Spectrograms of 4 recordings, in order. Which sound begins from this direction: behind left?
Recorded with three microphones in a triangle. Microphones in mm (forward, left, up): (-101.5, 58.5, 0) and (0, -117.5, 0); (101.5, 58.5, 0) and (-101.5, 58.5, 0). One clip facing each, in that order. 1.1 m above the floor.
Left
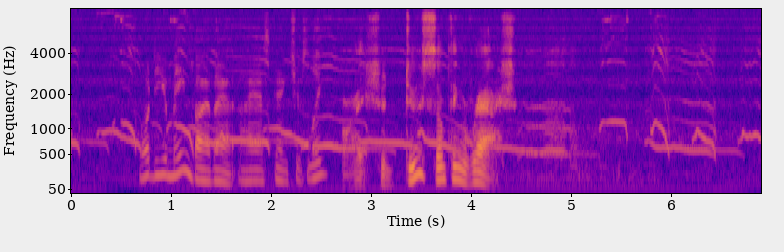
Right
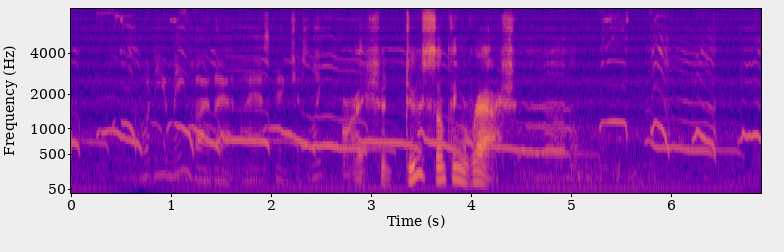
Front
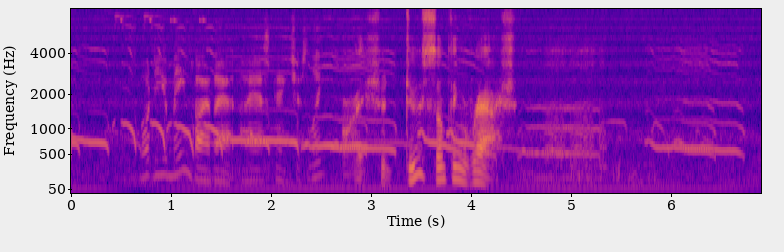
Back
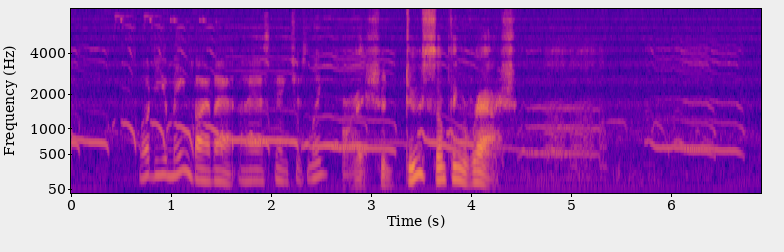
A man speaking, at 0.7 s.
